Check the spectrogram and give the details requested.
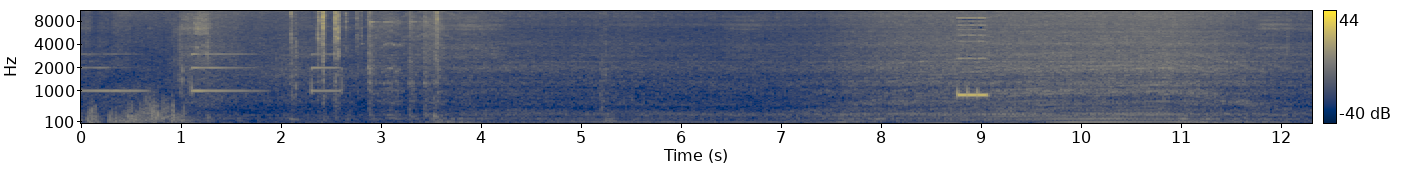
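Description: Subaru Legacy B4 2.5i's EJ25 flat-four engine starting and then running in Park, its speed rising toward about 2,000 rpm near the end. A dashboard warning chime rings three times in the first couple of seconds, and a short electronic beep sounds about nine seconds in.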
